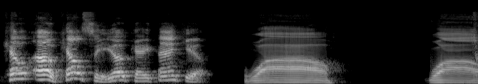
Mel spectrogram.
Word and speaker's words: Kelce: Kelky? How do you pronounce that? Jason Kelky. Kelsey.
